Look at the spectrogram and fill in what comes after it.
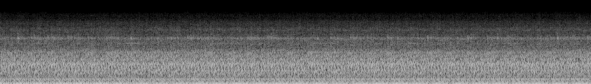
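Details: Peterbilt truck diesel, first start after cab refit with fresh fuel in the rebuilt tanks, warming up; loud, steady idle with an even beat of about two and a half firings a second and no knocks; runs clean.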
